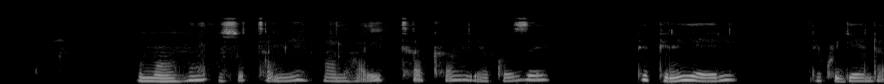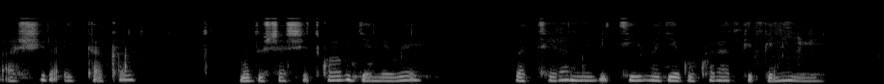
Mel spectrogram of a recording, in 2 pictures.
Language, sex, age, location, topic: Kinyarwanda, female, 50+, Musanze, agriculture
